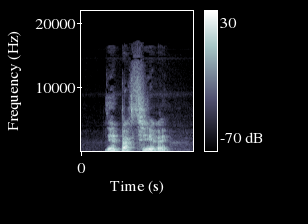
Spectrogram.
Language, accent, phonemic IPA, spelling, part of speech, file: French, Canada, /de.paʁ.ti.ʁɛ/, départirais, verb, LL-Q150 (fra)-départirais.wav
- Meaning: first/second-person singular conditional of départir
